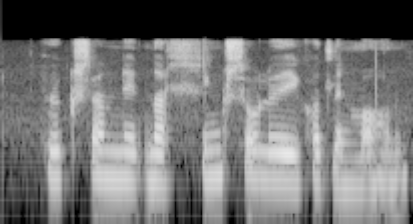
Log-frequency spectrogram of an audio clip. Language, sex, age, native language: Icelandic, female, 13, Icelandic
